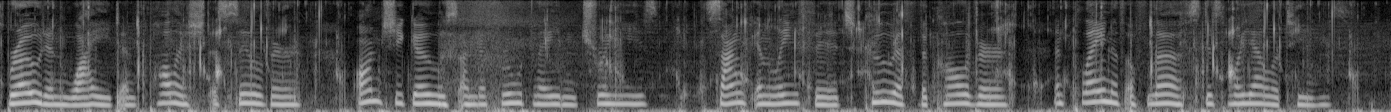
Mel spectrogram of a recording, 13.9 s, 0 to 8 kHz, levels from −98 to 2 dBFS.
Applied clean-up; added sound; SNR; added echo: neural mask model Resemble Enhance denoiser.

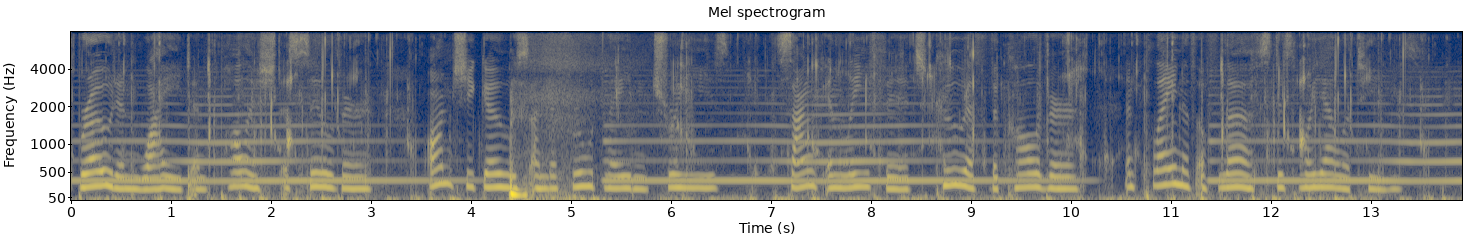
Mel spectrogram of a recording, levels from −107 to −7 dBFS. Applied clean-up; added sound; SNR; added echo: none; Wind instrument, woodwind instrument + Chewing, mastication; 1 dB; none.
